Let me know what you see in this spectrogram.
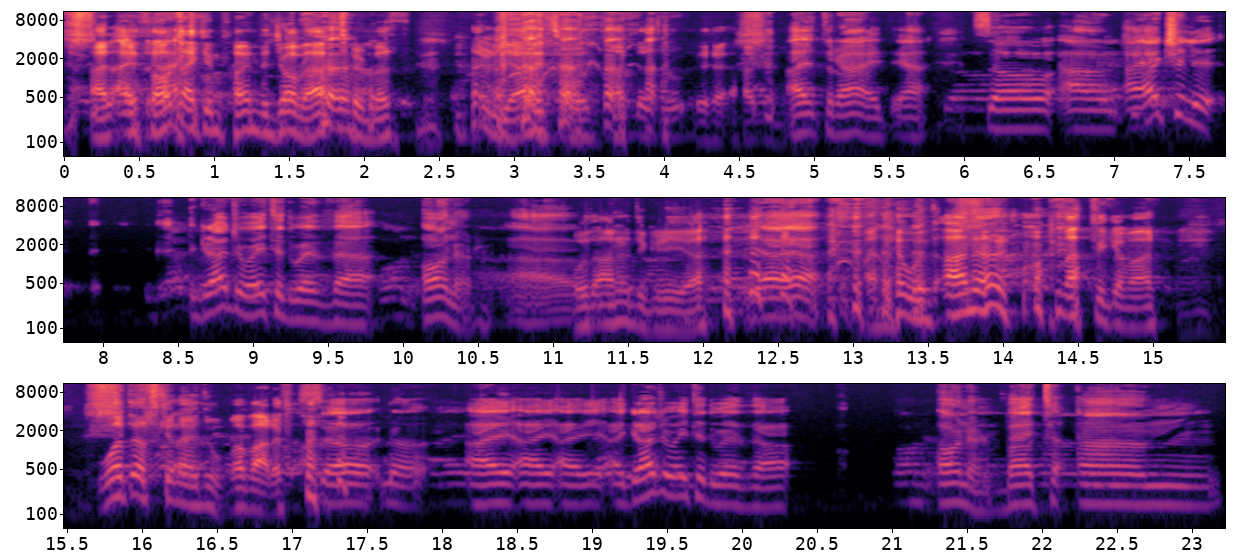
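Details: Adult man who has stuttered since age five or six, with blocks, lip and tongue tension, word repetitions and filler secondary behaviours; now controlled with pull-out and preparatory-set techniques learned in therapy in Germany. Stuttering.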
